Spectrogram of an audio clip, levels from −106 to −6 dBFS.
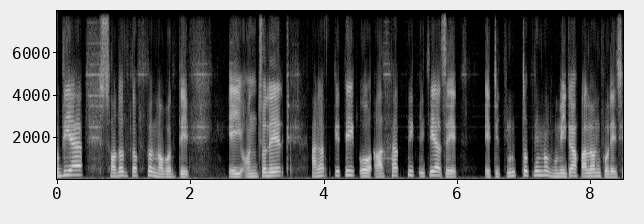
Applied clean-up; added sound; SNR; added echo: neural diffusion model UNIVERSE++.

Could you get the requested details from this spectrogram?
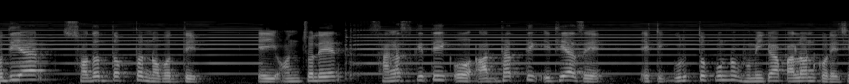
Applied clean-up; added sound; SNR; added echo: none; Bowed string instrument; 7 dB; none.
